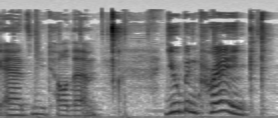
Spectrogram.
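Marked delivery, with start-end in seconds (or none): 1.7-2.7 higher, drawn-out announcement; playful prank reveal. Pretend. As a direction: draw out the reveal slowly and high.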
